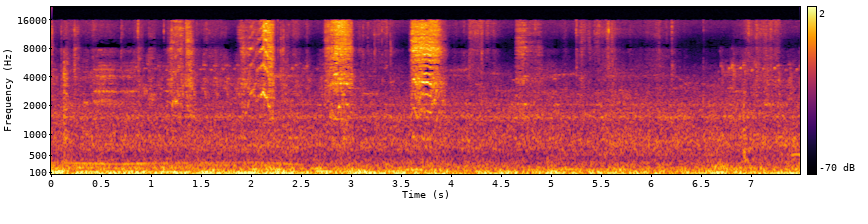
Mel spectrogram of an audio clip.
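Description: Brief scattered squeaks and scrapes of hand work on a rear shock absorber's lower mount and its rubber bushing, over a steady low rumble.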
